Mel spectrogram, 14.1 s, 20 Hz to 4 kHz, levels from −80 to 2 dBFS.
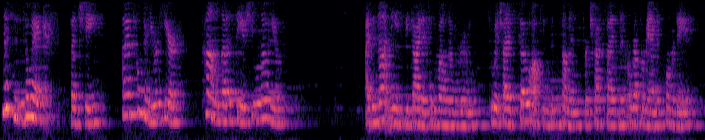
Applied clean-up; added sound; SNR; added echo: neural separator model SepFormer DNS4.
